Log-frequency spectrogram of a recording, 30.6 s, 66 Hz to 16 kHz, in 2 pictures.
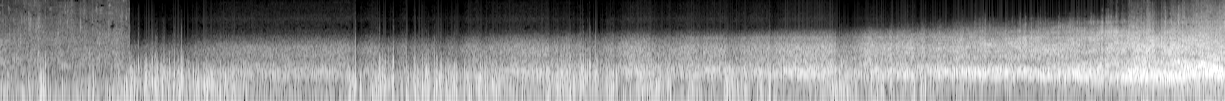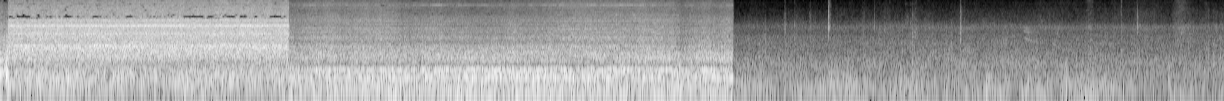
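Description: F-35 fighter jet engine noise that swells over the first half and then holds loud and steady with a high whine. Hard cuts between shots change it abruptly several times, and it drops to a much quieter background for the last few seconds.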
